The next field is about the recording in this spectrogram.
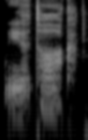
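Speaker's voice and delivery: hushed whisper in the dark. Acted. Cairo whispering to Wyatt at night, hushed. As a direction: breathe it out, barely voiced.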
